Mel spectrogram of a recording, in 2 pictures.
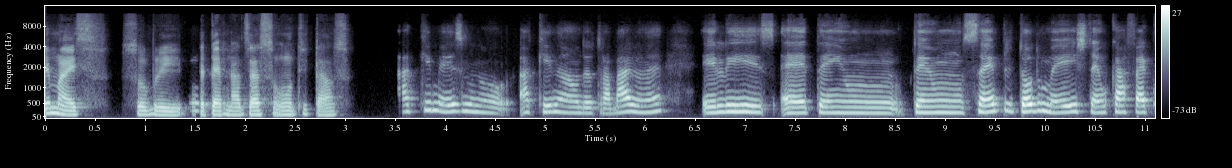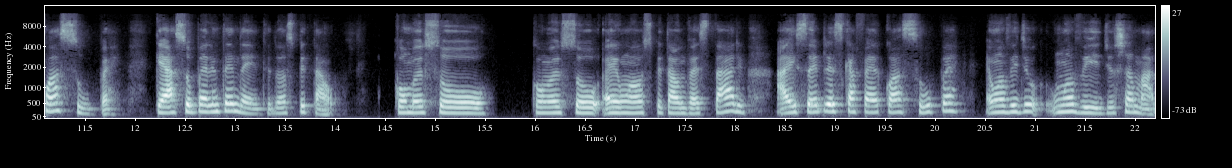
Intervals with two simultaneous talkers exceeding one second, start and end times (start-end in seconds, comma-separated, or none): none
